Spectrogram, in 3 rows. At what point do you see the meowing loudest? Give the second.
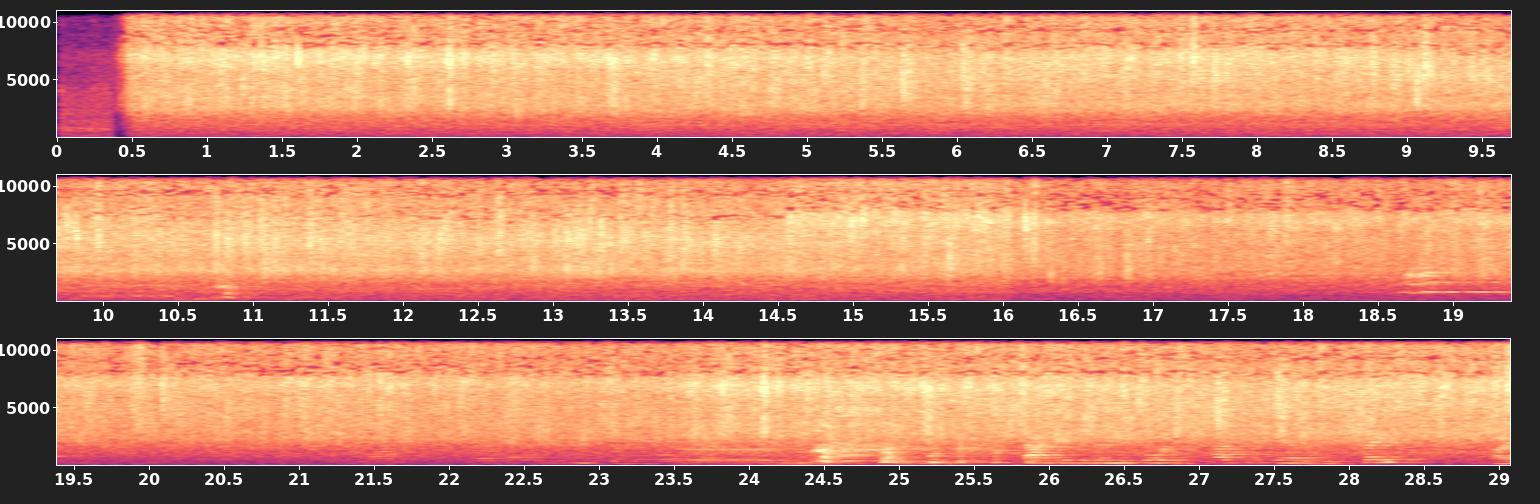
19 s.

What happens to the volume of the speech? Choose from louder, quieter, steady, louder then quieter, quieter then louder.
louder.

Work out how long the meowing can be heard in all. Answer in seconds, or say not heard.
2 s.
